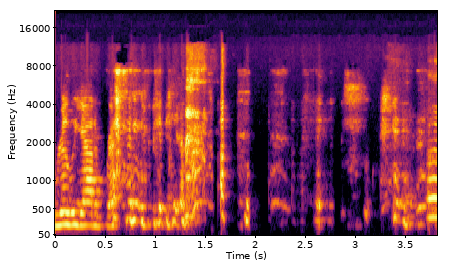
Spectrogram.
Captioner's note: laughs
